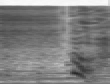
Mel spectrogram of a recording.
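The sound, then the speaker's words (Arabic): A single short, loud braying burst from a human voice imitating a donkey, Shalhoub, Juha's pet donkey, braying as it does when it is hungry, rising suddenly out of quiet background and fading quickly, with no talking. “ما بال شلهوب ينهق هكذا كالعادة هذا صوت نهيقه عندما يشعر بالجوع”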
